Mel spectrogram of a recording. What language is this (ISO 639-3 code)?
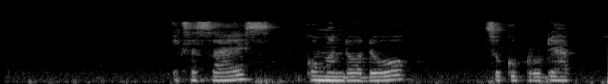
kzi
